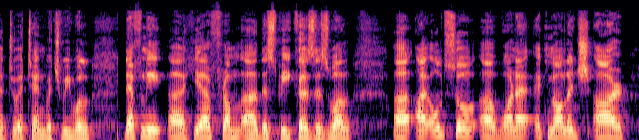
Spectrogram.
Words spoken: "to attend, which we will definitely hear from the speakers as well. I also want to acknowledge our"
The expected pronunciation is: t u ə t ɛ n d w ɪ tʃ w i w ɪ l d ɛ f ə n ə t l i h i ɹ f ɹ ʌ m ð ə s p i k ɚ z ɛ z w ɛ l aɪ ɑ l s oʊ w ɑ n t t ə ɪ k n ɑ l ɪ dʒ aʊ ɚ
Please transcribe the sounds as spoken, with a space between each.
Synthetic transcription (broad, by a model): t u ə t ɛ n d w ɪ tʃ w i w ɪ l d ɛ f ə n ə t l i h i ɹ f ɹ ʌ m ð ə s p i k ɚ z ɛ z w ɛ l aɪ ɑ l s oʊ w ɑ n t t ə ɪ k n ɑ l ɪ dʒ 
